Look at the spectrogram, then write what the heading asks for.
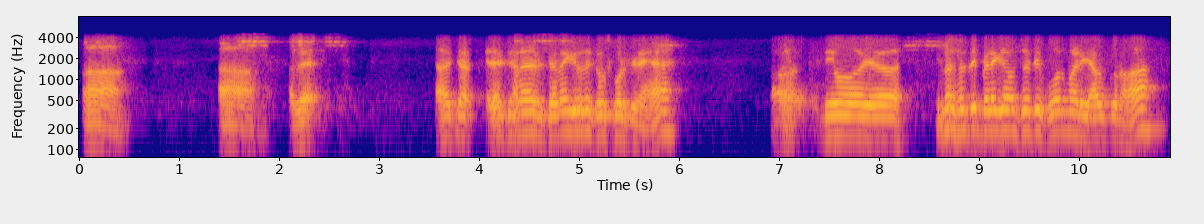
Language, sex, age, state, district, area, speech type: Kannada, male, 60+, Karnataka, Chamarajanagar, rural, conversation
